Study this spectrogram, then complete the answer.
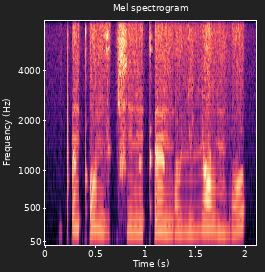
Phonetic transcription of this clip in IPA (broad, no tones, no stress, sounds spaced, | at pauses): pʼ ə̃ kʼ o n z ʏ k ɕ ə̃ ŋ œ̃ kʼ œ̃ ŋ u lˠ ʎ ʏ ʎ ɔ lˠ m b o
